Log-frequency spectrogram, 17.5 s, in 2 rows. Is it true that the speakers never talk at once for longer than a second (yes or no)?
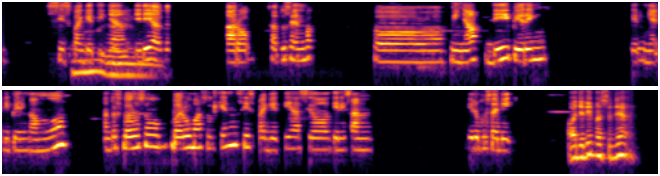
no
